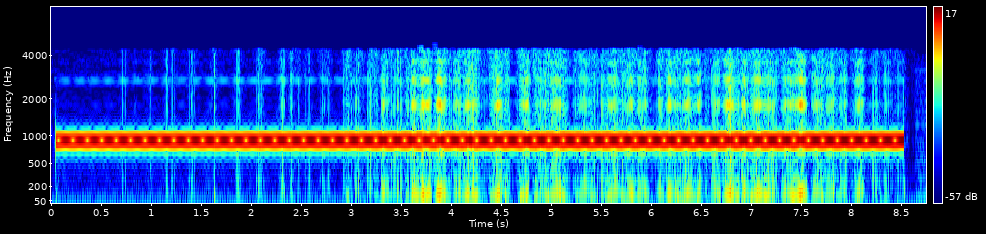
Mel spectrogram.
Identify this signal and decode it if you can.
Emergency Alert System (SAME) tones (the 853 and 960 Hz attention tone). It is heard from 0.7 to 8.0 s.
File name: eas / KUSO / KUSO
